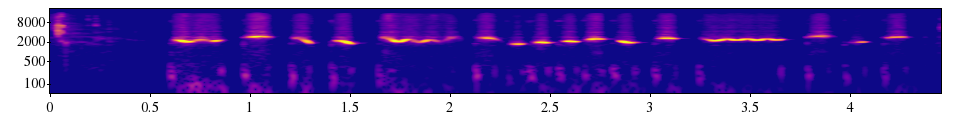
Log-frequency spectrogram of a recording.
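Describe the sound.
A person whistles a quick, chirpy bird-like tune imitating a generic bird rather than any particular species: a rapid series of short, high warbling notes with little trills, fairly loud, continuing for several seconds with no talking.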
